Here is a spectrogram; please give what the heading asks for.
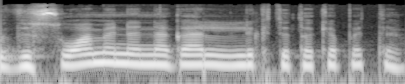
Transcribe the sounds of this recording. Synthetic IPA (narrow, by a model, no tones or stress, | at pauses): ʋʲɪsuɔmʲɛnʲɛnʲɛɡɑːlʲɪlʲɪkt̪ʲɪt̪oːkʲɛpɐt̪ʲɪ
